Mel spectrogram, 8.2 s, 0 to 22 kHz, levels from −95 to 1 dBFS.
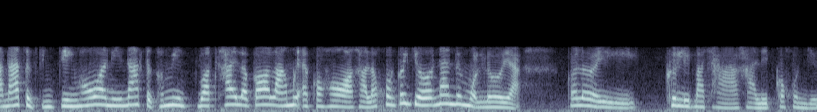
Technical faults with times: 0.00-8.17 GSM full-rate codec

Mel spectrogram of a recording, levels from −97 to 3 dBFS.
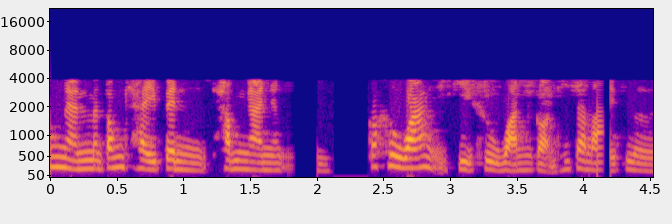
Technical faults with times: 1.78-2.00 packet loss with pitch repetition
4.04-4.20 packet loss with pitch repetition

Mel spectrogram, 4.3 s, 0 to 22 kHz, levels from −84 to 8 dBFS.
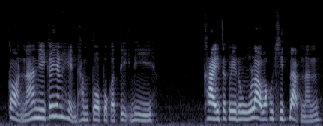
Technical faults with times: none

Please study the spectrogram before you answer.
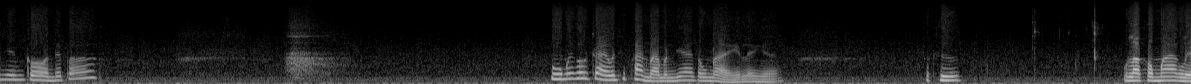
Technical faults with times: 0.00-11.91 1-bit DFPWM compression

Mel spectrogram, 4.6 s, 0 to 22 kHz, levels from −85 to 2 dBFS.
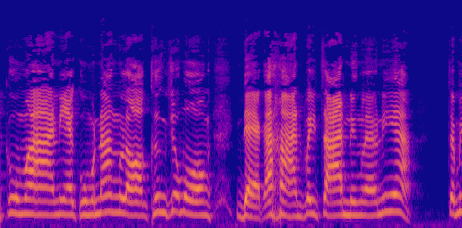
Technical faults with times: none

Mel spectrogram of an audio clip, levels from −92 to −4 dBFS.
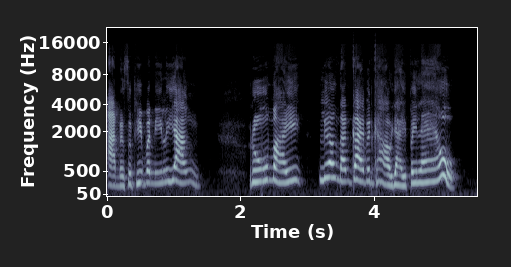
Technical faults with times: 1.61-2.79 repeated stalls (stutter)
3.18-4.57 jitter buffer slow-down

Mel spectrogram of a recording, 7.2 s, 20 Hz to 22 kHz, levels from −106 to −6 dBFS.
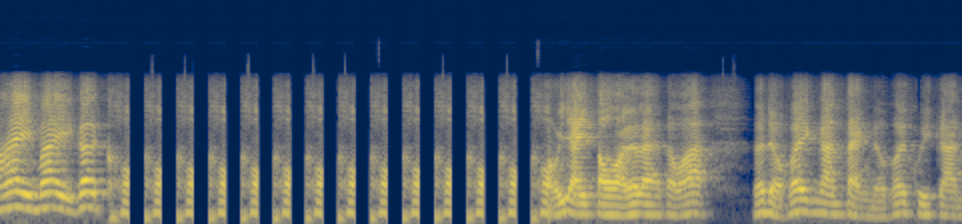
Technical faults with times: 0.00-7.22 Bluetooth SBC compression
0.97-4.12 stutter with silent gaps

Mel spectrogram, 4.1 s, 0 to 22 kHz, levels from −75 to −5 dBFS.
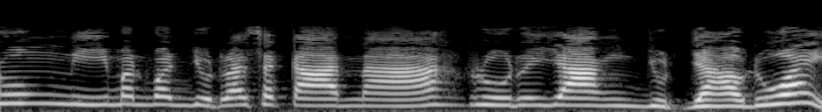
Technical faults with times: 0.00-4.11 MP3 compression

